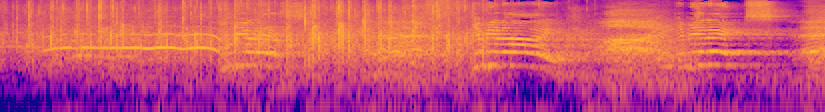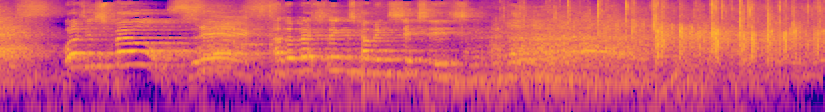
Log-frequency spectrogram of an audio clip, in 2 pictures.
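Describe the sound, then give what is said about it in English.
A large convention audience claps steadily as actor Colin Baker walks on stage for his panel, while shouts and whoops rise over the applause, with bursts of loud cheering that swell and fade across the whole stretch. “When he walked on stage the first time, he charged up the audience.”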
